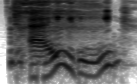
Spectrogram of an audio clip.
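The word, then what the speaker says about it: Haydée: I would have much preferred that he ended up with Mercedes than 80, which is how they pronounced it.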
